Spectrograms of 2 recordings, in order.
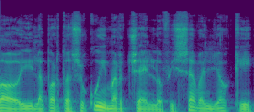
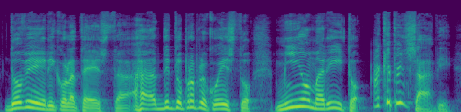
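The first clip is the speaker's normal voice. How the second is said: much higher and louder, insistent; incredulous wife; 12 semitones higher, 6 dB louder than usual. A narrator's reading. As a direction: press him, amazed he missed it. Wife scolds distracted husband. (moglie incredula, voce alta e insistente)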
